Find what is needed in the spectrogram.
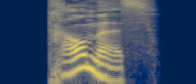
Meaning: genitive singular of Traum
- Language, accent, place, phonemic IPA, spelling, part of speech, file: German, Germany, Berlin, /ˈtʁaʊ̯məs/, Traumes, noun, De-Traumes.ogg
